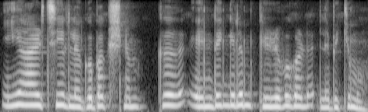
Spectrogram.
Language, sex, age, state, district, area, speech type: Malayalam, female, 18-30, Kerala, Palakkad, urban, read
